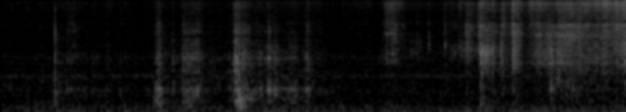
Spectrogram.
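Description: Fingertips and a palm press into and crush a large, flat red and yellow flower shape made of dried sand mixed with cornstarch paste, lying on a plastic sheet, as pink powder breaks off the solid, crumbly slab. Quiet, bright, gritty crunches and crackles come in short, irregular bursts over a soft hiss, growing denser toward the end.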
